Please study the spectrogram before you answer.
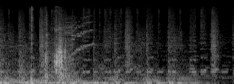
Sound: door opens

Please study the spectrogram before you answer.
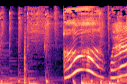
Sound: meows

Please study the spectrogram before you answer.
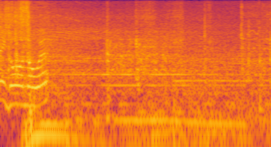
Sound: engines starting

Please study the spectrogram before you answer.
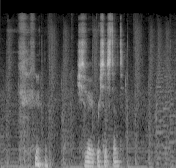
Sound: chuckles

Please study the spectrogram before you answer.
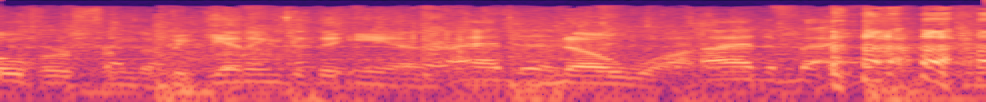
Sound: laughing

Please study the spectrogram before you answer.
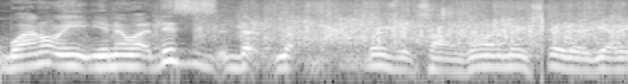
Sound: audience applauding

